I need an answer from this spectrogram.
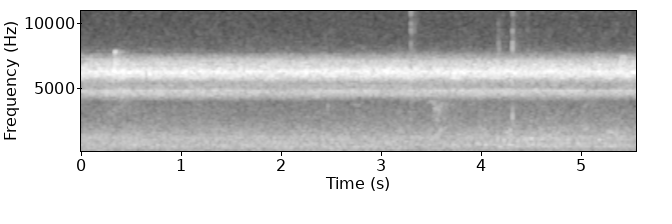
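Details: Constant shrill drone of summer cicadas, with a couple of brief sharp clicks late on and nothing else clearly audible.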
